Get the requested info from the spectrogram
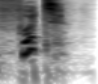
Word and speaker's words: Foote: Screenplay written by Horton Foote, I think is the way you pronounce his name, F-O-O-T-E. – Foote, yes.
